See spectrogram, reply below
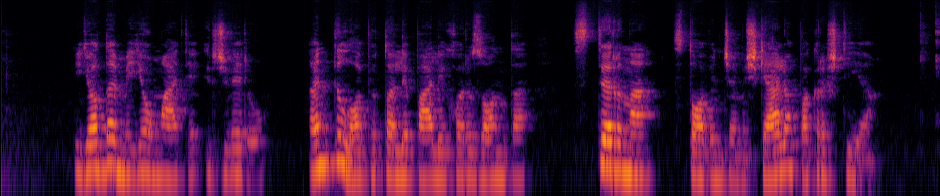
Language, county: Lithuanian, Kaunas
